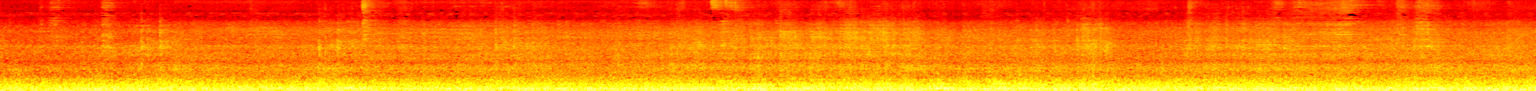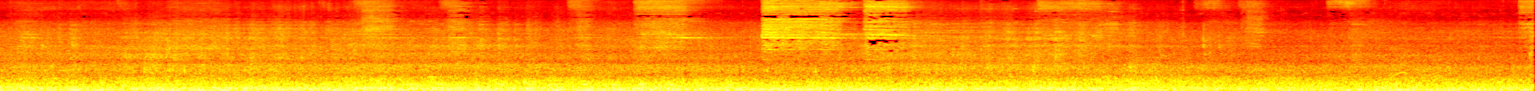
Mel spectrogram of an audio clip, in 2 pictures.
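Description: Freight train of double-stack container cars rolling past at close range: a steady low rumble of steel wheels on rail, broken by intermittent high wheel squeals and clicks that are loudest about three-quarters of the way through.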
